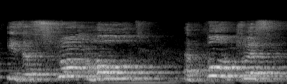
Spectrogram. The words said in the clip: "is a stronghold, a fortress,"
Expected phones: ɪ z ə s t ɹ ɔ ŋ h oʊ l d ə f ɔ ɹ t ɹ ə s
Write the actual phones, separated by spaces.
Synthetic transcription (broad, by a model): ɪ z ə s t ɹ ɔ ŋ h oʊ l d ə f ɔ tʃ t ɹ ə s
